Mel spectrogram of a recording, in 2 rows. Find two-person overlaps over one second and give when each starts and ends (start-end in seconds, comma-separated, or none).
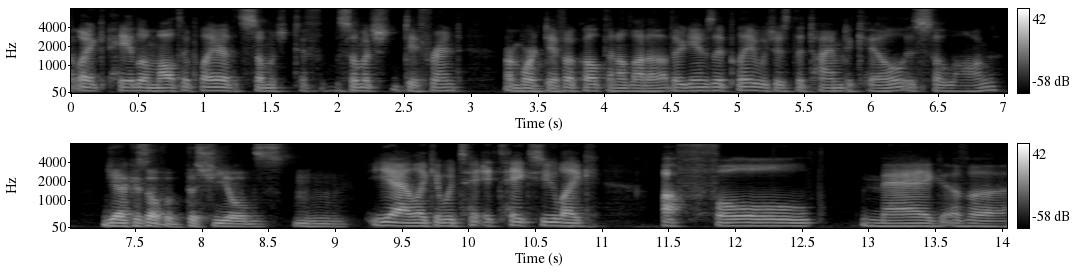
none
